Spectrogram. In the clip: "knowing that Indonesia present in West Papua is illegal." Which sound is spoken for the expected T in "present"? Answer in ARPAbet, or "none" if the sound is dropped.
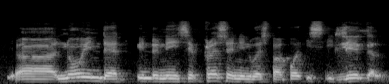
none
